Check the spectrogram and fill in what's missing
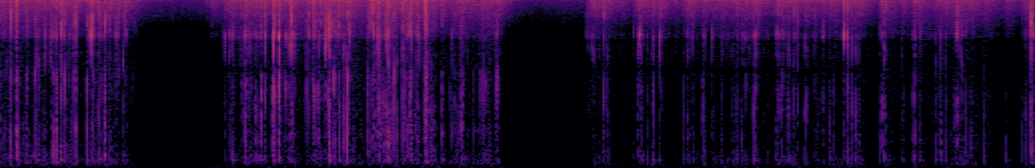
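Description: Fingertips and nails scratch a white cotton cushion with flower embroidery, held upright. A quiet, dense, rustling scratch runs across the fabric in three bursts, separated by two short near-silent pauses.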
